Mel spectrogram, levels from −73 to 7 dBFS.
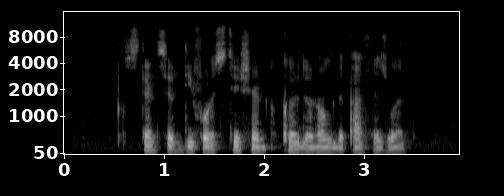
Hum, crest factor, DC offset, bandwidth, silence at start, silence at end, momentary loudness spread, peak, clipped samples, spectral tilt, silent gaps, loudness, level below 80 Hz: none; 20 dB; under 0.1%; 11 kHz; 0.6 s; 0.55 s; 13 LU; -12 dBFS; under 0.1%; -5 dB/octave; none; -30 LUFS; -66 dBFS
